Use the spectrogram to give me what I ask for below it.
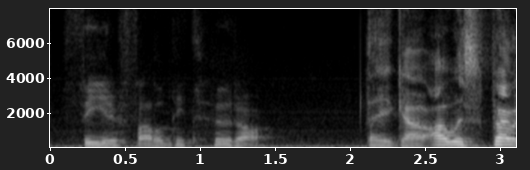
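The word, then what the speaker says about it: Fyrfaldigt hurra: It's not furry dick. It is, in fact, Fyrfaldigt, hurra.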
